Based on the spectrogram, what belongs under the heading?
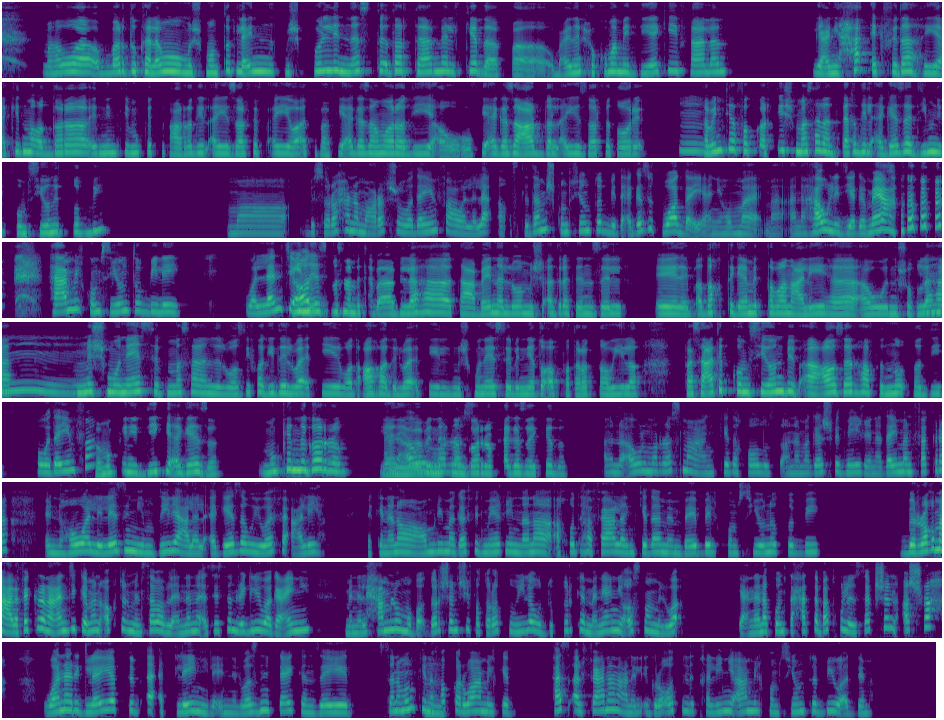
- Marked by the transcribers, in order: laughing while speaking: "جماعة"; laugh; tapping; in English: "السيكشن"
- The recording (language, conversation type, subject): Arabic, advice, إزاي أطلب راحة للتعافي من غير ما مديري يفتكر إن ده ضعف؟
